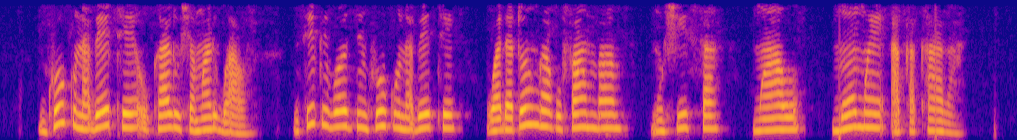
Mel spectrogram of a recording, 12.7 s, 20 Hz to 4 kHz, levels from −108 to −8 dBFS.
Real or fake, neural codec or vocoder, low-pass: fake; vocoder, 24 kHz, 100 mel bands, Vocos; 3.6 kHz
